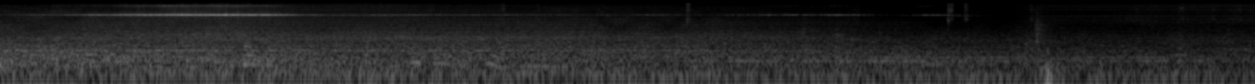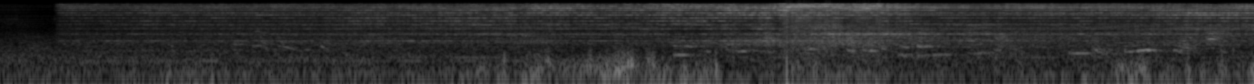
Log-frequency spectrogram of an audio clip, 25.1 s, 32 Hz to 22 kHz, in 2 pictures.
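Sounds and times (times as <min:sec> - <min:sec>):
train high-pitched tones: 0:00.0 - 0:09.7, 0:13.1 - 0:25.0
train carriages rushing past: 0:00.0 - 0:25.0.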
